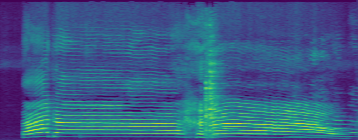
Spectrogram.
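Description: A voice singing out one long, loud held note that starts abruptly, breaks briefly about halfway, then slides lower near the end.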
